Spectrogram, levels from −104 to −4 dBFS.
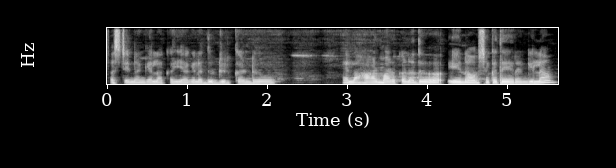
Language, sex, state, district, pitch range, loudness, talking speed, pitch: Kannada, female, Karnataka, Belgaum, 200-215 Hz, -15 LUFS, 125 wpm, 210 Hz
